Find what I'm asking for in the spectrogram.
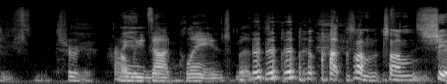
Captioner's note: laughing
